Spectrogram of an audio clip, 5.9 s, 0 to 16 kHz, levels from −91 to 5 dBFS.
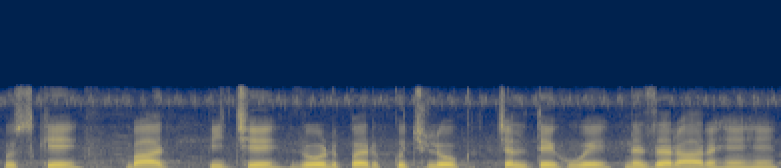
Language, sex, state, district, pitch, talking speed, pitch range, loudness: Hindi, male, Uttar Pradesh, Lucknow, 115 Hz, 135 wpm, 115-120 Hz, -17 LUFS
